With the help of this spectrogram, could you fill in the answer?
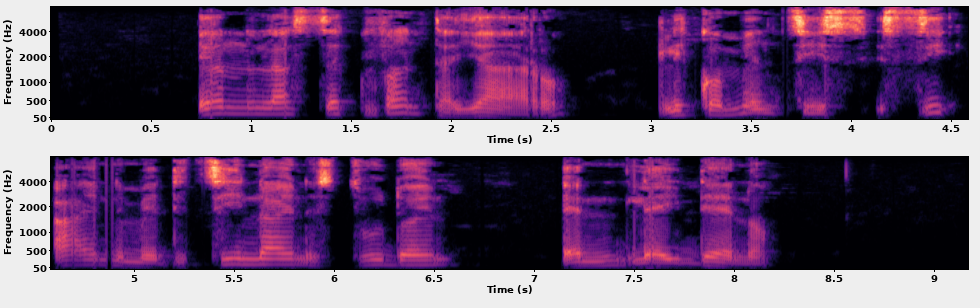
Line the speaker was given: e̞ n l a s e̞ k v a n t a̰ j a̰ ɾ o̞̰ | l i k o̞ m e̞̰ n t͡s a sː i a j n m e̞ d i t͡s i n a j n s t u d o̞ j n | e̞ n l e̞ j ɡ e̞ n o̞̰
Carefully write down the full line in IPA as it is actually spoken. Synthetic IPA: e̞ n l a s e̞ k v a n t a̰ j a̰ ɾ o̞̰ | l i k o̞ m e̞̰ n t͡s i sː i a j n m e̞ d i t͡s i n a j n s t u d o̞ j n | e̞ n l e̞ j d e̞ n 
